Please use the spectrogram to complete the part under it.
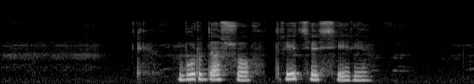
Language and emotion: Russian, neutral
